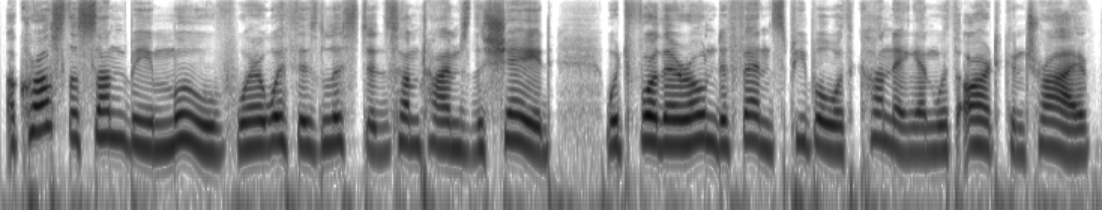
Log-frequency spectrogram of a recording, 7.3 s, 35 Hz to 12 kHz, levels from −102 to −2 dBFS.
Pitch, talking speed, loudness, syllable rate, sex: 215 Hz, 180 wpm, -20 LUFS, 5.4 syllables/s, female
